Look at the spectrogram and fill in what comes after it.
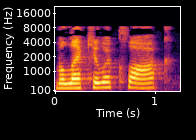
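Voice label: "molecular clock", English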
